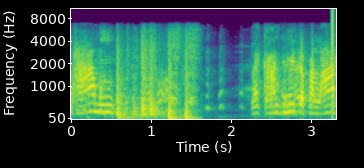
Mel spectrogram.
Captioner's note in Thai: หัวเราะ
